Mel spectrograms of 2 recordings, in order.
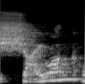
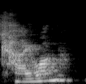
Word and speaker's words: Chiron: So the website, my name and my company is Chiwon, although I know in US it's pronounced Chiwon.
